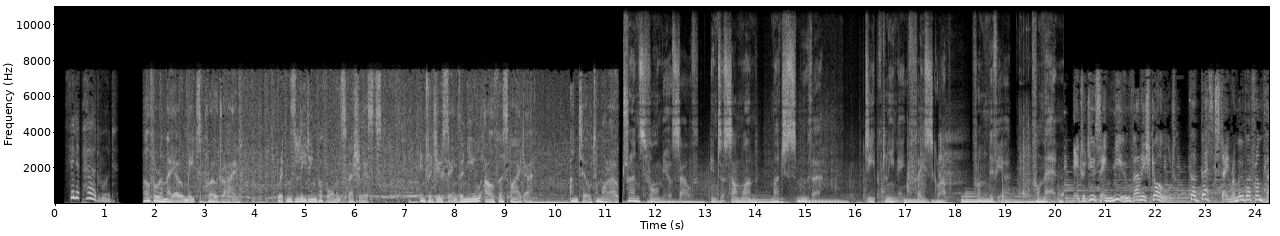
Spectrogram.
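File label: commercial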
